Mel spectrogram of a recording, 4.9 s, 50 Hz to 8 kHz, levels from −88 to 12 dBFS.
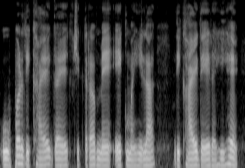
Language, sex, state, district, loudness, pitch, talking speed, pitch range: Hindi, male, Assam, Kamrup Metropolitan, -15 LUFS, 115 Hz, 135 wpm, 110-120 Hz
